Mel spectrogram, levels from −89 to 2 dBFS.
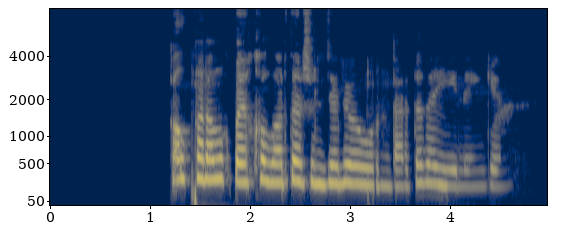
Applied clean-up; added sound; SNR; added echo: neural mask model DeepFilterNet 3.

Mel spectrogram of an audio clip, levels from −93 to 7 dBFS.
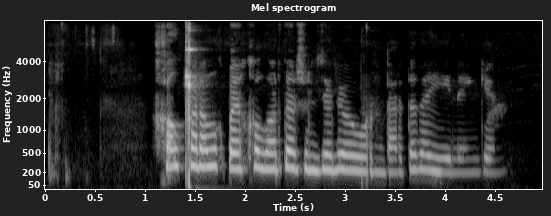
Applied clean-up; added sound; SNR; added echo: neural mask model Resemble Enhance denoiser.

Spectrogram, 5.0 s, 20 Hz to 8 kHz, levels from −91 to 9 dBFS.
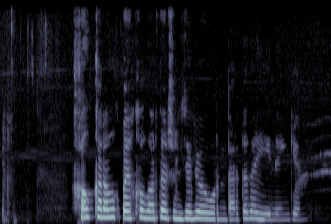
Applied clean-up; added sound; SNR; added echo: none; none; none; none.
